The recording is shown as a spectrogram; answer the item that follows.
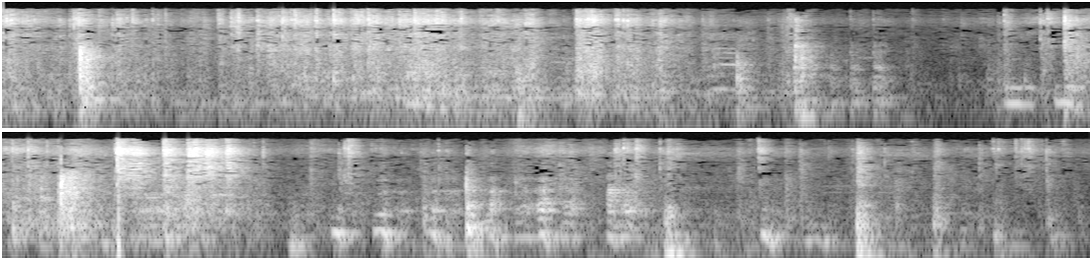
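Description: Wrapping paper rustling and crinkling as it is handled and folded around a box, in irregular sharp crackles, loudest about six seconds in.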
